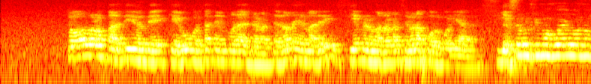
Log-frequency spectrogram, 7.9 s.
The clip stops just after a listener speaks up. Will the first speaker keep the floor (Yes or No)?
No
